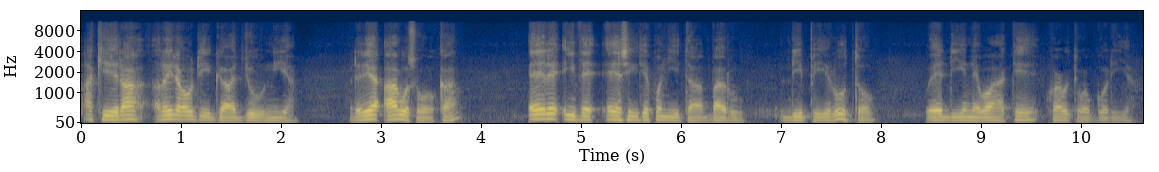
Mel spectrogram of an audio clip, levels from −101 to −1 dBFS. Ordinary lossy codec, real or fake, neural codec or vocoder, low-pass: MP3, 64 kbps; fake; codec, 16 kHz in and 24 kHz out, 0.8 kbps, FocalCodec, streaming, 65536 codes; 10.8 kHz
